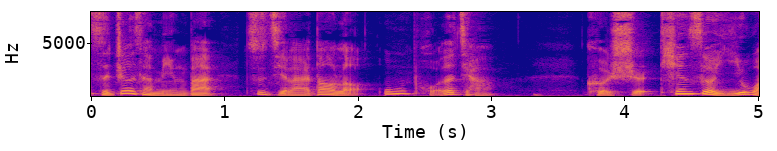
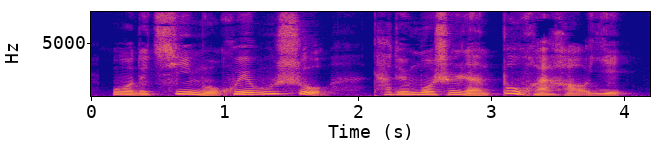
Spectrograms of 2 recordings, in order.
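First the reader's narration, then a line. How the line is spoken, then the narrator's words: Girl sighing. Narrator (Chinese): 姑娘叹了口气说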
